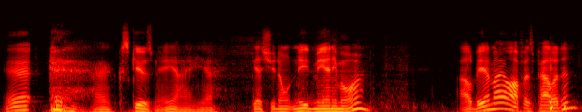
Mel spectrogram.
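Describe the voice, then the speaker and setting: An actor playing a fussy small-town lawyer in an old radio western, hesitant, prim and uneasy. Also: male voice, lowish voice, sing-song, normal speed, fairly bright tone.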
